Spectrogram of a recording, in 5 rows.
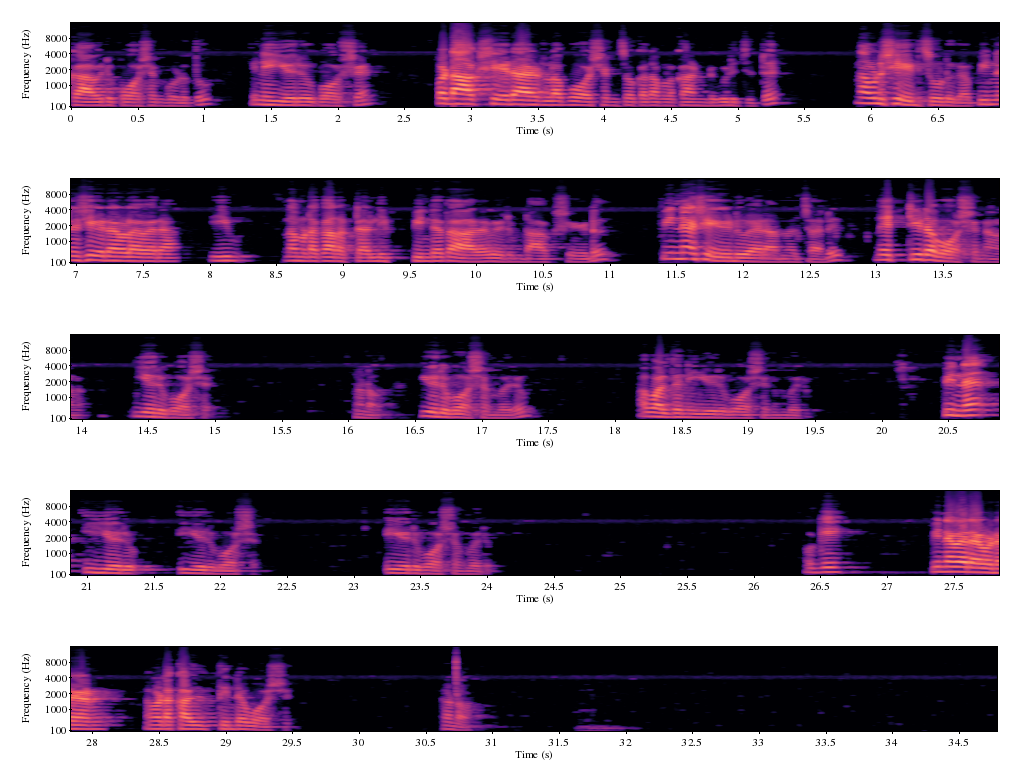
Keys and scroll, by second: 12.2 typing.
